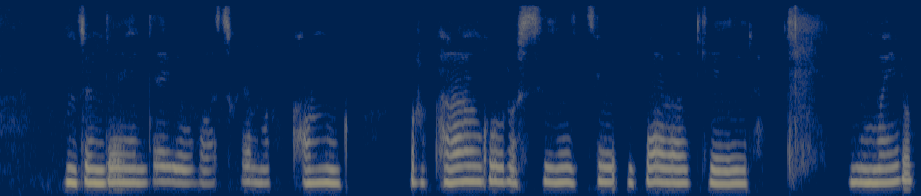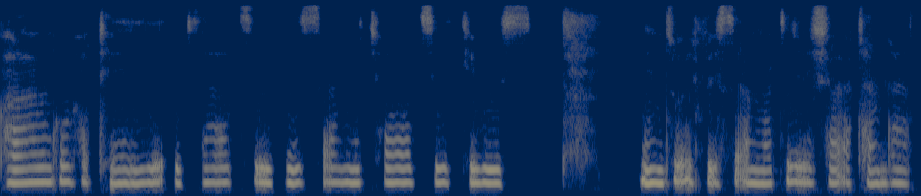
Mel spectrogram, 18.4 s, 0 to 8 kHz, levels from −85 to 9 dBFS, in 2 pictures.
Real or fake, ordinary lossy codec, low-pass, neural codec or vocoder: fake; MP3, 64 kbps; 7.2 kHz; codec, 16 kHz, 4 kbps, FunCodec, trained on LibriTTS, 50 frames a second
